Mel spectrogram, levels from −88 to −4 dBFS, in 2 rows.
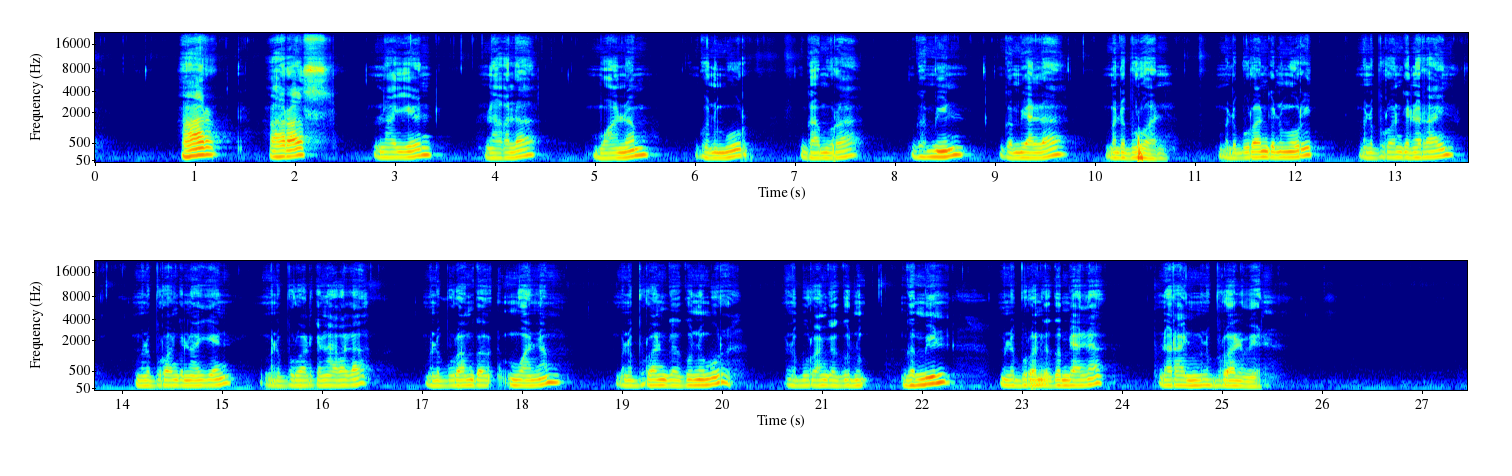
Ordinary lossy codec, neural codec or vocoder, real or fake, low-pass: none; none; real; none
